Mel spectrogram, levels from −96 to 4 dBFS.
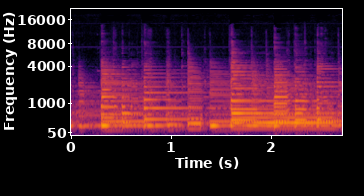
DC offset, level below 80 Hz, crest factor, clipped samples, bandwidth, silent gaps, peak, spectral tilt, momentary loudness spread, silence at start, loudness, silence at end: under 0.1%; -70 dBFS; 16 dB; under 0.1%; 13 kHz; none; -10 dBFS; -6 dB/octave; 6 LU; 0 s; -26 LUFS; 0 s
